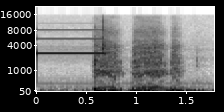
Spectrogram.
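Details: Zombie riser Halloween prop: a steady high electronic beep holds for about half a second, then cuts off, covered by gear clunks; the continuity tester shows the upper limit switch is closed with the zombie all the way up.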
